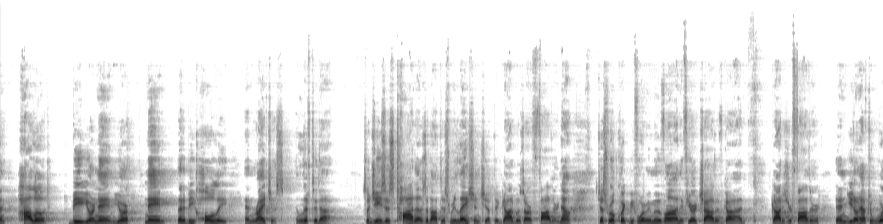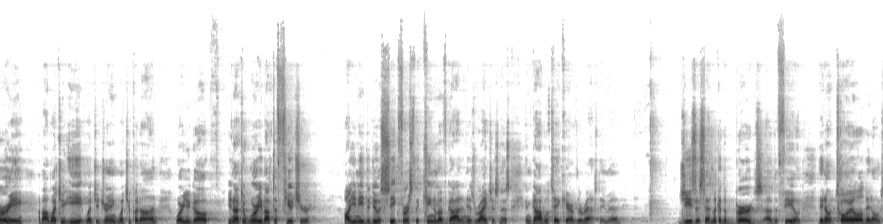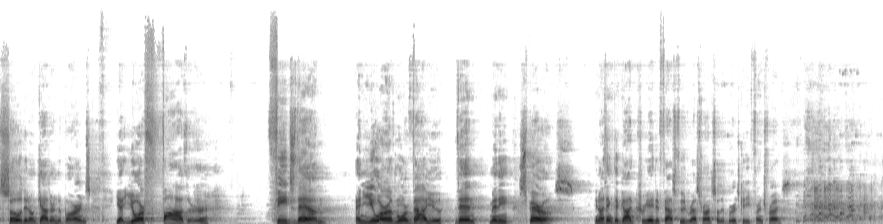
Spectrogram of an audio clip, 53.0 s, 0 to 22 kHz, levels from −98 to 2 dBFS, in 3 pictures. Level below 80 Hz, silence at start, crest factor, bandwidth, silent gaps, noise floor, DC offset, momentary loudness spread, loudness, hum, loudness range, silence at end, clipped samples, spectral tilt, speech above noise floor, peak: -76 dBFS; 0 s; 18 dB; 13.5 kHz; none; -66 dBFS; under 0.1%; 14 LU; -19 LUFS; none; 5 LU; 0.35 s; under 0.1%; -6 dB/octave; 48 dB; 0 dBFS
